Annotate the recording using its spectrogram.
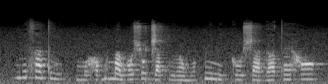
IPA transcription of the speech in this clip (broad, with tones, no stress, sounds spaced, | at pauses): b ĩ˦ s ã˦ t i˧ | m o˨ h ɔ˨˦ ɡ u˧ m a˨ w ɔ˨˦ ʃ o˧ d͡ʒ a˨ k i˨ l ɔ̃˨ b ɔ˨˦ k͡p ĩ˦˨ n i˨ k o˧ ʃ a˨ ɡ a˧ t ɛ̃˦ h ɔ̃˦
